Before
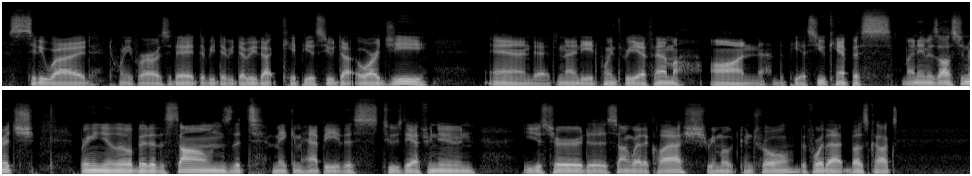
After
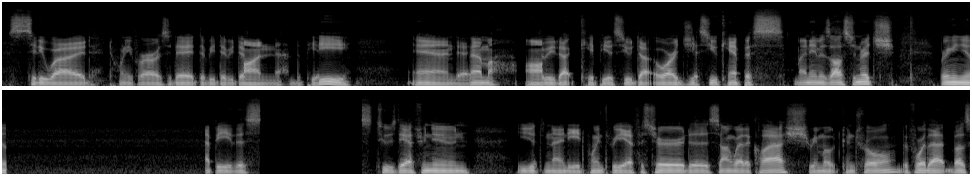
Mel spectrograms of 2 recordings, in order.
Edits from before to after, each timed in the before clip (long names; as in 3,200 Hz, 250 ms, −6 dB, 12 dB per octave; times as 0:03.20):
0:02.42–0:03.94: swap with 0:07.25–0:08.00
0:05.45–0:06.53: move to 0:15.06
0:10.80–0:12.80: fill with room tone
0:13.34: splice in silence 1.02 s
